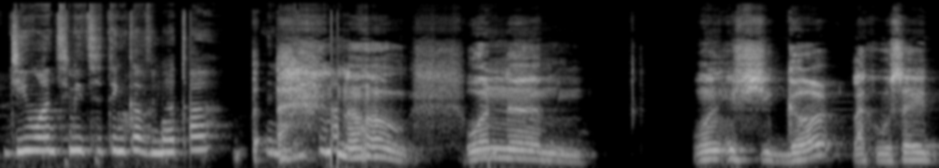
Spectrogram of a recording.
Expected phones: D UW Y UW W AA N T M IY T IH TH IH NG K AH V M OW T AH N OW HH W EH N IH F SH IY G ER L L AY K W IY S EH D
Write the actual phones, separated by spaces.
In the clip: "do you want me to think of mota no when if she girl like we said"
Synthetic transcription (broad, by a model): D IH Y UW W AA N T M IY T IH TH IH NG K AH V M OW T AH N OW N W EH N IH F SH IY G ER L L AY K W IY S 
